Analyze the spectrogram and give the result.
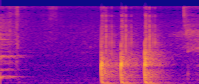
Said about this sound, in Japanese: リュポンさん、いよいよ強くノックするが効き目がない。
